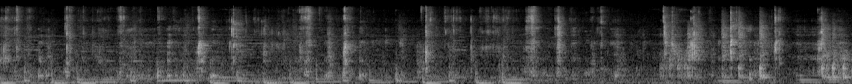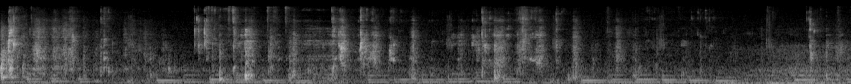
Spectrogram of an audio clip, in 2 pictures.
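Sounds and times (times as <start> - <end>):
soft background music: 0.0 - 5.7, 6.7 - 17.0
crunching fried chicken: 0.0 - 17.0
wet chewing: 0.0 - 17.0.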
